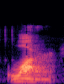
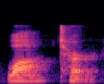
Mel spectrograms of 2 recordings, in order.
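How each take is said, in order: First: The middle consonant is a soft D-like flap. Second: The middle consonant is a drawn-out clear T. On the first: "a little bit back, a little softer" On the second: "I drew out the T. I said water"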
